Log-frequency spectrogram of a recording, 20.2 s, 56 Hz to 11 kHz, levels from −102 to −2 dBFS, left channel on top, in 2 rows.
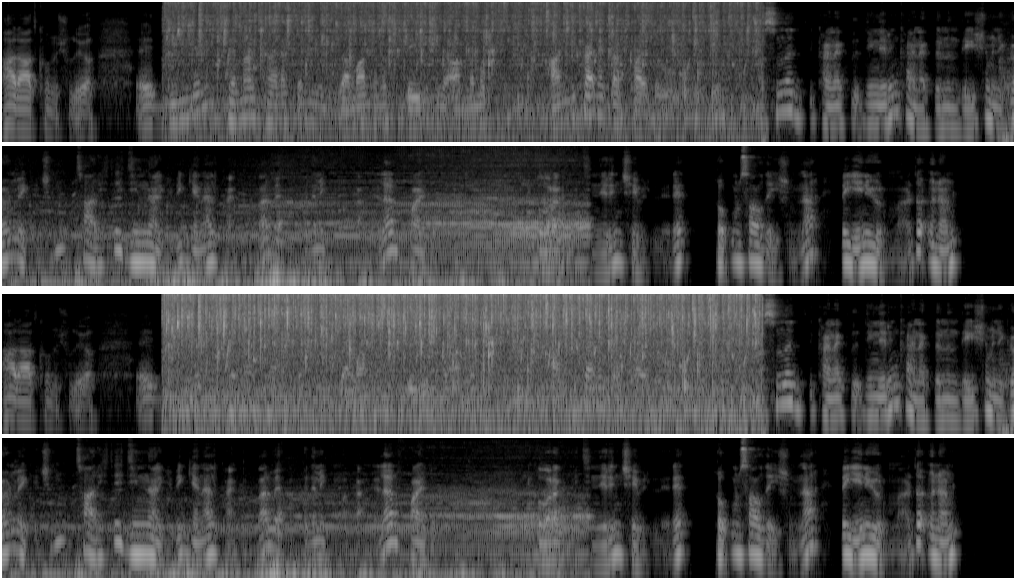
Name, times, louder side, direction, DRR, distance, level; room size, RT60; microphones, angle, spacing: voice 1, 0.0-7.2 15.3-15.8, left 4 dB, 35° left, 0.4 m, -58 dB
sound 1, 1.6-7.6, right 13 dB, 85° right, 0.3 m, -40 dB
voice 2, 7.5-14.6 15.4-15.7 16.0-16.9 17.3-19.6, right 2 dB, 20° right, 0.6 m, -55 dB
sound 2, 10.0-16.0, left 1 dB, 85° left, 0.6 m, -55 dB
2.4 x 2.2 x 2.4 m
head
